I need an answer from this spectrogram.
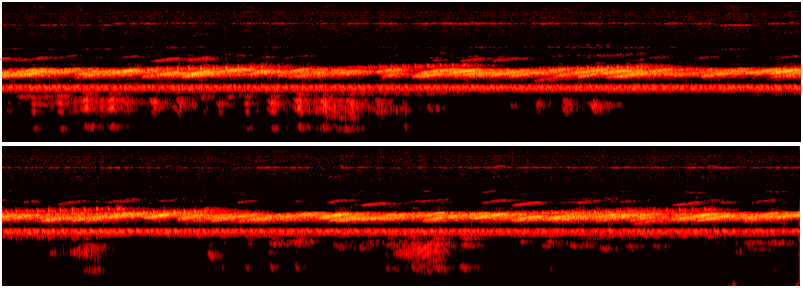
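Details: Frogs and toads calling at night in early spring in Missouri: piercing continuous peeping and a high steady trill, with scattered clusters of pulsed croaks and a low rumble at the very end.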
